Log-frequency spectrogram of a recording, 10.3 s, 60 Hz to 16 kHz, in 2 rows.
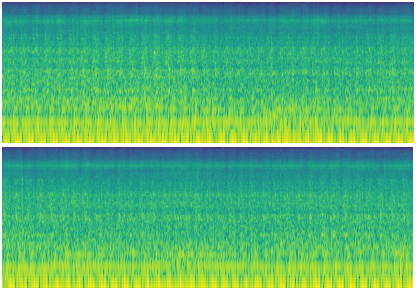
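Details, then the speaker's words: Lotus Esprit S3, before tuning: loud lumpy low idle with an uneven beat; pulling one pair of plug leads nearly killed the engine and the other changed little, so one carburettor does all the work; rough idle from carburettor imbalance. "when we took off these the engine nearly died yeah because this carburetor is doing all the work and this one is doing nothing yeah"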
